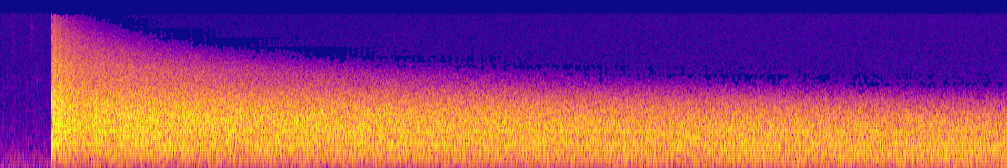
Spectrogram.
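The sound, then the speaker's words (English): A single gunshot inside a huge concrete oil storage vault set into a hillside in northern Scotland: one sharp, loud crack followed by an extremely long, smooth reverberant tail that fades only slowly over about ten seconds. “The sound is a gun going off in an oil storage tank, right? Yeah, it's just a huge concrete vault.”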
